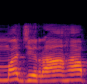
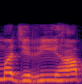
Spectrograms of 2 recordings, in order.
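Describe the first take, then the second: First: The vowel after the r is an open a. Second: The vowel after the r is a close ee. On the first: "अगर जबर पढ़ेंगे तो मजराहा पढ़ा जाएगा" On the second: "अगर जेर पढ़ेंगे तो मजरीहा पढ़ा जाएगा"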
